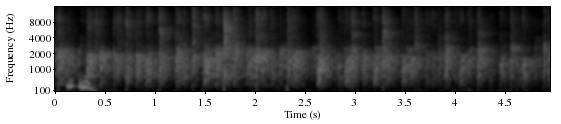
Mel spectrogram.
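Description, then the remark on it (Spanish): A crowd breaks into loud, sustained applause for Jesus, dense overlapping claps filling the whole stretch with steady energy, with scattered voices and cheers mixed in. “Vamos, si tú lo crees, dar un aplauso fuerte a Jesús.”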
